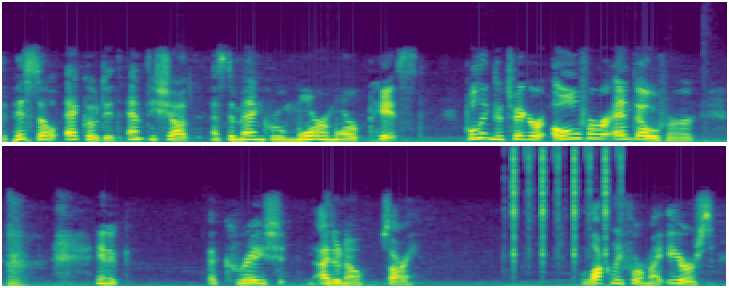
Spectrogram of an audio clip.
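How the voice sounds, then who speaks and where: A woman hosting a let's play, reading a visual novel aloud as story narration with playful, expressive asides. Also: a little high, unhurried. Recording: dull, lo-fi sound with music behind.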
